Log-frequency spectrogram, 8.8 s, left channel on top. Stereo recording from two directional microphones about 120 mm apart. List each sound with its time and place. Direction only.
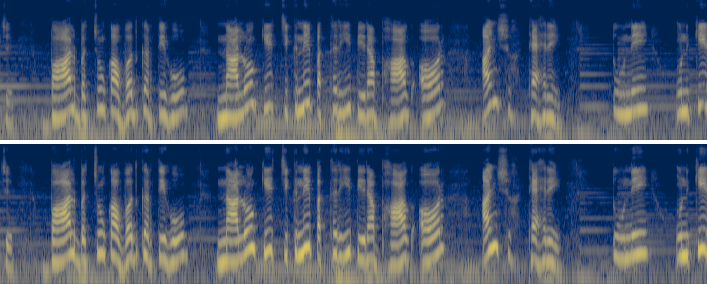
0.6 s a woman's voice: 45° right (ahead or behind)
